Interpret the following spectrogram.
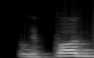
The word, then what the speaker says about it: পদ্ম: পদ্ম আছে দেখো, পদ্ম থাকলে এখানে যে মানে যে বর্ণের সাথে থাকবে ওই বর্ণটি কিন্তু দ্বিতীয় উচ্চারিত হবে। দ এর সাথে যুক্ত আছে যার কারণে এখানে দ দ্বিতীয় উচ্চারিত হয়েছে।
